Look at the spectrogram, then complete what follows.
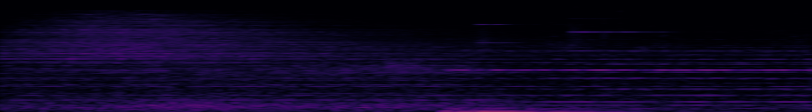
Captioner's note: wind blowing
